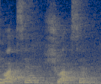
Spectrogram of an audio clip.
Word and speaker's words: Huaxia: Huaxia, assim pronuncia, Huaxia.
